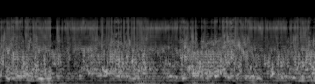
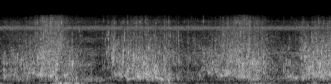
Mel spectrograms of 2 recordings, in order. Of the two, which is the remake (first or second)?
first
